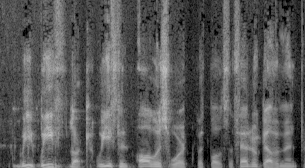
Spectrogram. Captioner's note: speaking French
